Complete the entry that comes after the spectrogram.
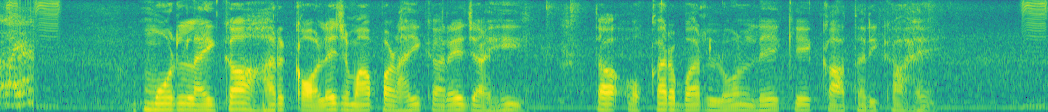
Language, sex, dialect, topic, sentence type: Chhattisgarhi, male, Eastern, banking, question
